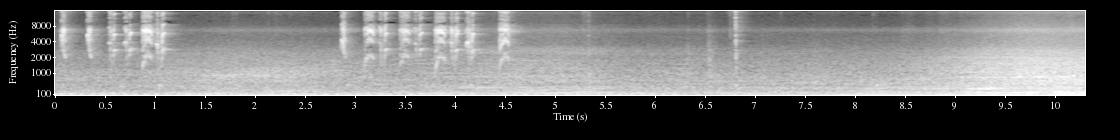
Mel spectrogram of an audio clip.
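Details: Sogon bird song used as a lure or master recording for training birds: two quick rattling bursts of sharp, high chips near the start, one lone chip later, and a rising hiss of noise toward the end.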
